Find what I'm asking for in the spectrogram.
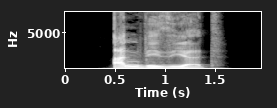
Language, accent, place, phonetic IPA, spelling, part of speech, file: German, Germany, Berlin, [ˈanviˌziːɐ̯t], anvisiert, verb, De-anvisiert.ogg
- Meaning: 1. past participle of anvisieren 2. inflection of anvisieren: third-person singular dependent present 3. inflection of anvisieren: second-person plural dependent present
